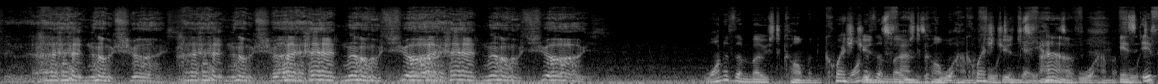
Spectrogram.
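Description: Throughout the clip, a doubled audio track: an identical full-band copy trails about a second and a half behind at roughly equal level, likely from a second, slower capture path.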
